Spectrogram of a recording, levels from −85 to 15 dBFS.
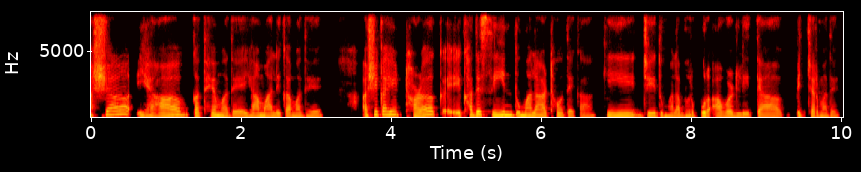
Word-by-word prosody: अशा 250 +7 +3 0.3
ह्या 195 +4 +2 0.2
कथेमध्ये, 180 -4 0
ह्या 175 0 -1
मालिकामध्ये, 170 -1 -3 0.6
अशी 245 - +4
काही 250 +1 +3 0.2
ठळक 225 - +2
एखादे 245 - +2
सीन 230 -1 +4
तुम्हाला 205 -1 +3
आठवते 185 -1 -2
का? - - -9 0.2
की 195 +1 0
जी 185 +3 +2
तुम्हाला 175 -1 -3
भरपूर 180 +4 +1
आवडली 165 -1 -1
त्या 160 -1 -1 0.2
पिक्चरमध्ये? 170 -4 -4
190 Hz, 120 wpm, -25 LUFS, 170-210 Hz, 0.6 s, अशी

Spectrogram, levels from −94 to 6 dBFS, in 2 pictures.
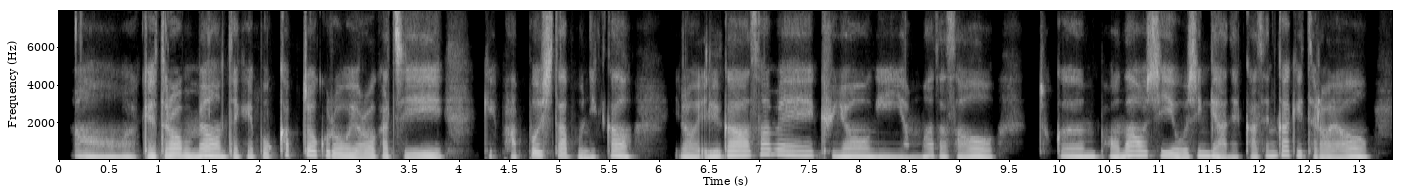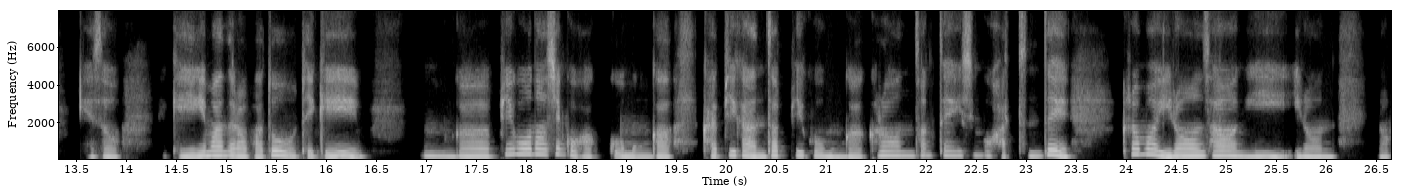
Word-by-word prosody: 어 195 -2 +1
이렇게 185 +1 +2
들어보면 200 +1 +5
되게 190 -2 -2
복합적으로 200 0 +1
여러 180 +1 +2
가지 190 -1 +2 0.4
이렇게 215 -2 -12
바쁘시다 210 +2 0
보니까 195 +2 0 0.4
이런 190 -2 0
'일과 155 - +3
삶의 260 - -1
균형이 195 -3 +1
안 175 +1 -8
맞아서 190 -2 0 0.4
쪼끔 200 -2 0
번아웃이 220 +1 +2
오신 190 +4 +2
게 205 - +3
아닐까.' 175 +1 -2
생각이 225 +2 -1
들어요. 185 +1 +1 0.5
그래서 190 -1 -4 0.4
이렇게 195 -2 -7
얘기만 225 +5 +2
들어 195 -2 +3
봐도 200 +3 0
되게 195 -1 0 0.7
음 215 -1 -3
뭔가 200 0 0
피곤하신 300 0 -1
것 245 -5 -4
같고 195 +1 -5
뭔가 185 0 -1 0.3
갈피가 215 +3 -1
안 190 -1 +2
잡히고 220 -1 -3
뭔가 185 -1 -1
그런 235 -1 -3
상태이신 245 0 -6
것 240 - -9
같은데 215 -1 -1 0.5
그러면 295 -3 -1
이런 210 +1 +4
상황이 205 -5 0
이런 190 0 0 0.4
이런 180 -1 -5
200 Hz, 265 characters per minute, -22 LUFS, 190-220 Hz, 0.7 s, 들어보면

